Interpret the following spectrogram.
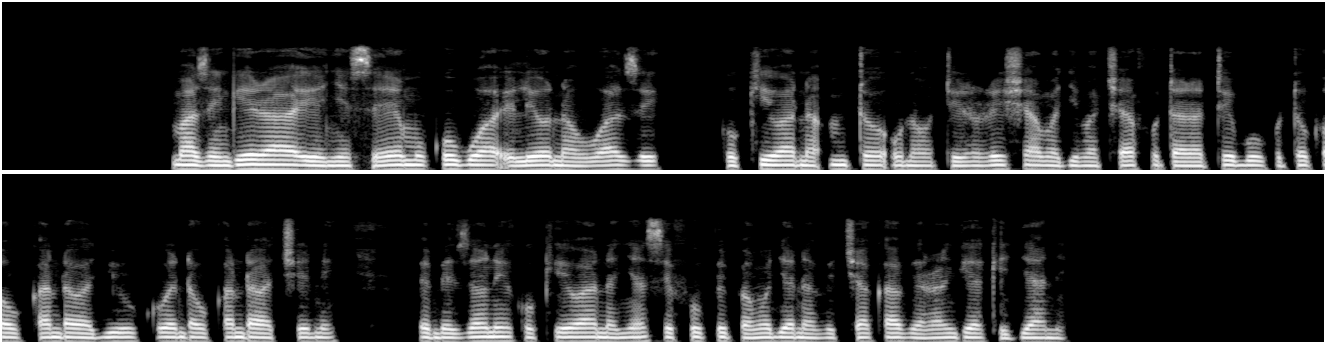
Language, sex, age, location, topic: Swahili, male, 18-24, Dar es Salaam, agriculture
